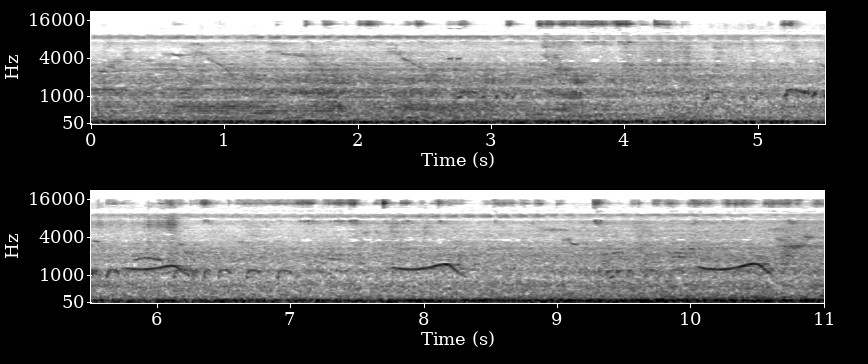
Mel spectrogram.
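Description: A bird whistles a short rising-and-falling note three times, about two seconds apart in the second half, over a steady low rumble.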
